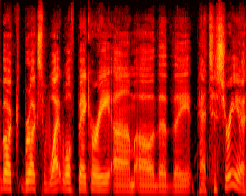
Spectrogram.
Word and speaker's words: patisserie: Duran Brooks, White Wolf Bakery, the patisserie, did I say it right there? Patisserie. Patisserie. Patisserie.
